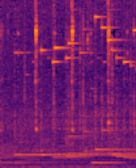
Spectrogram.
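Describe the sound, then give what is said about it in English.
Cuckoo clock sounding its call and playing a short tune, with sustained chiming notes held over a soft background and only faint ticking. “And this is a cuckoo clock, and it will cuckoo and then play a little song for you.”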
